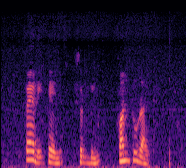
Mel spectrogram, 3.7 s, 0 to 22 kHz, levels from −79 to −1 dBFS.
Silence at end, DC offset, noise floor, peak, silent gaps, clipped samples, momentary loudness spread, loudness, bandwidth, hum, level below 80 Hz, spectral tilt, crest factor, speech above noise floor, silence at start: 0.3 s; under 0.1%; -41 dBFS; -4 dBFS; none; under 0.1%; 23 LU; -22 LUFS; 16.5 kHz; none; -50 dBFS; -7.5 dB/octave; 20 dB; 21 dB; 0.25 s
